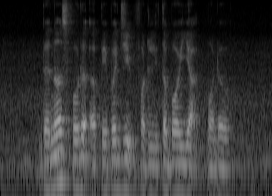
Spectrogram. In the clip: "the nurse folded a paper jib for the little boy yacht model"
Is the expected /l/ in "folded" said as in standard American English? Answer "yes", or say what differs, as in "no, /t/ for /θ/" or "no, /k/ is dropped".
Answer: no, /l/ is dropped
